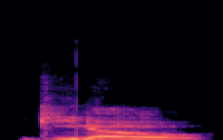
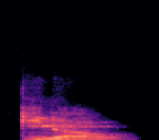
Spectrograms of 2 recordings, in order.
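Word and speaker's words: Guinand: additions to the collection the guino gino i believe it's pronounced somebody had corrected me in the comments the gino series 40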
